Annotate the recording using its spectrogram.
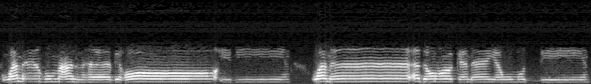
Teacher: المد المتصل الواجب مدي أربع حركات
